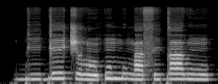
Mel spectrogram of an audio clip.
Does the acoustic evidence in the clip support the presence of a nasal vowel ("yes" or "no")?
yes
